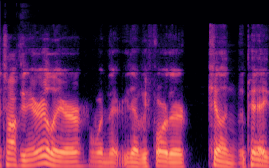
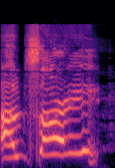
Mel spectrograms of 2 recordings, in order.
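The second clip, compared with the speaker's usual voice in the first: higher-pitched fake sobbing. Retelling a scene where Peter stabs a pig, mock crying. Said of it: "stabbing at this pig and crying".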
